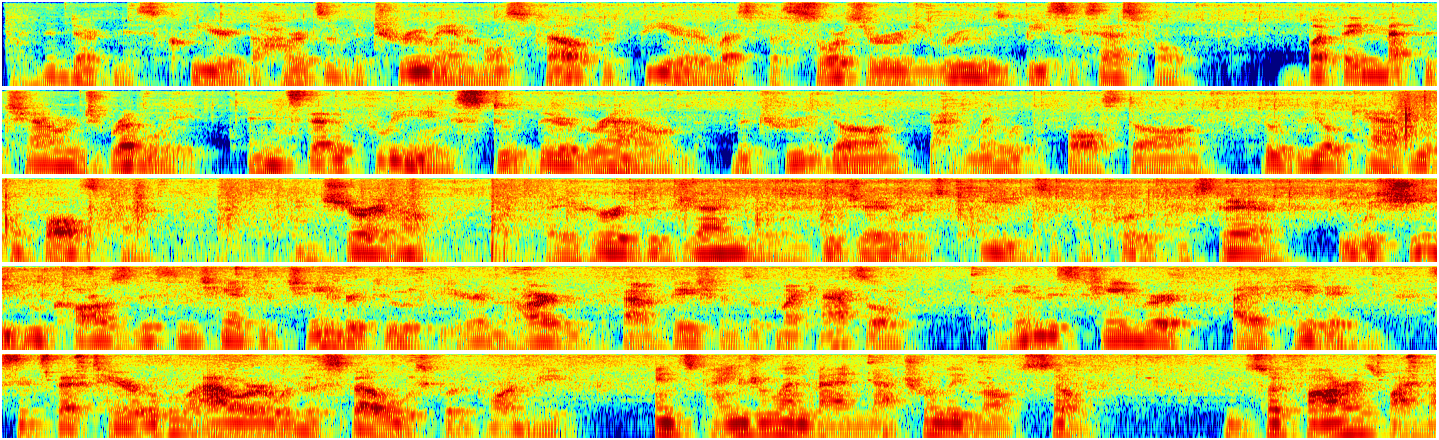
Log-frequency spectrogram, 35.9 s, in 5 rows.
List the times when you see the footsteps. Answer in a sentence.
You can hear the footsteps from 14.1 to 20.3 s.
